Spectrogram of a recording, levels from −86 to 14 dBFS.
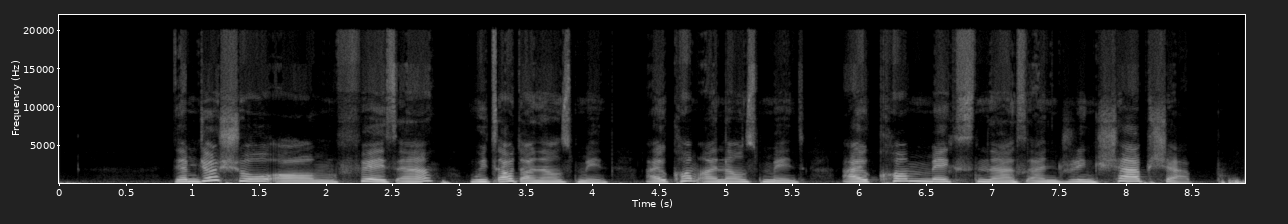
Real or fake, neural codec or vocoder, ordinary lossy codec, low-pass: real; none; none; none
